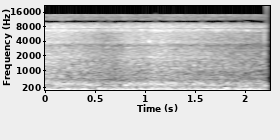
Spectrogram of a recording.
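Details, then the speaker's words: Sinotruk Howo water tanker, Weichai WP10 380hp Euro 5 diesel, running after swapping in a different ECU: loud, deep, even rumble, no misses or knocks, check engine light gone; original malfunctioning ECU held exhaust brake valve and in-cylinder brake open, causing no-start. "Umandar na yung makina po. Tos wala yung ano check engine nito."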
